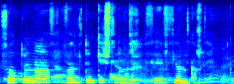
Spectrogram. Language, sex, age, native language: Icelandic, male, 13, Icelandic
